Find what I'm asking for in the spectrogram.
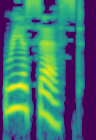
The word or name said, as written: reassessed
